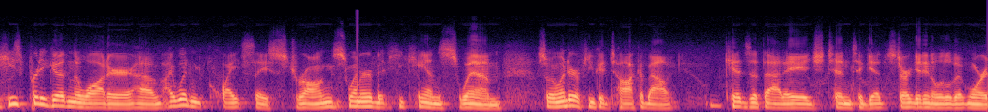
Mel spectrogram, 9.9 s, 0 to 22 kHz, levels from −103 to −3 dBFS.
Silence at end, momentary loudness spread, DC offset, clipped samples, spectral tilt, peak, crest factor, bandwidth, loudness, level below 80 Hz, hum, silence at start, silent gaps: 0 s; 7 LU; under 0.1%; under 0.1%; -8.5 dB/octave; -6 dBFS; 14 dB; 6.2 kHz; -22 LUFS; -64 dBFS; none; 0 s; none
